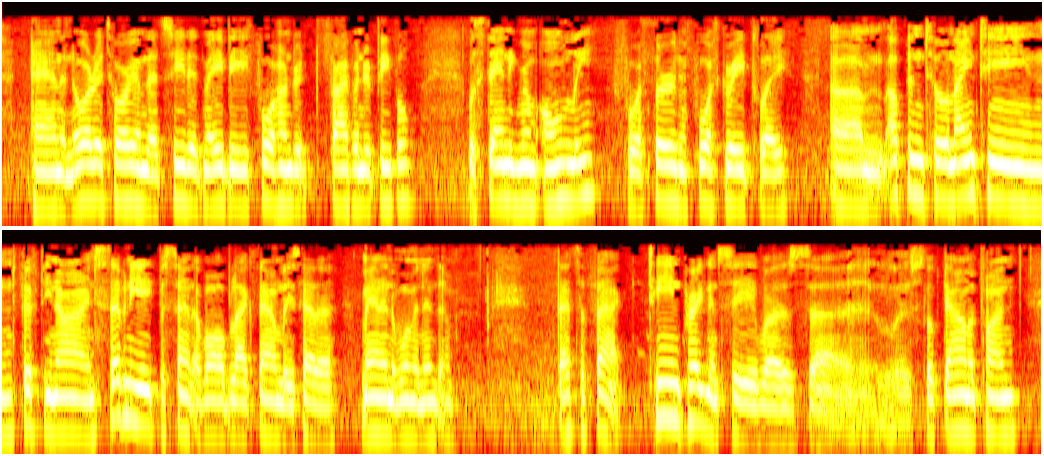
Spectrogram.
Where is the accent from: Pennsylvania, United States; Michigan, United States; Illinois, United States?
Pennsylvania, United States; Philadelphia; born or raised there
